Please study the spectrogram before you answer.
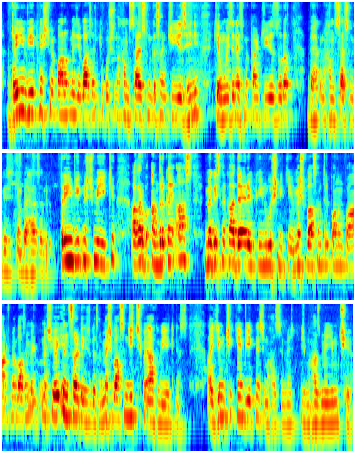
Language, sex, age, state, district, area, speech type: Kashmiri, male, 18-30, Jammu and Kashmir, Kulgam, rural, spontaneous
